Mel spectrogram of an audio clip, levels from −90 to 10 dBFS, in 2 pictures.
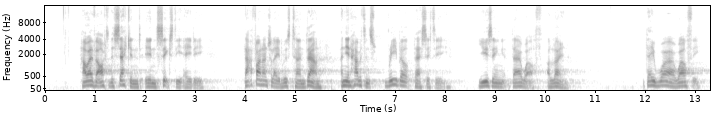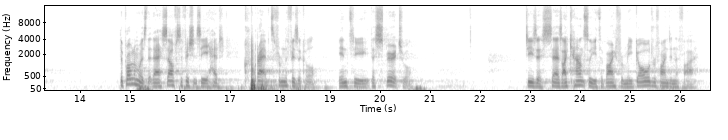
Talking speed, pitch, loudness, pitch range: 125 wpm, 115 Hz, -47 LUFS, 100-130 Hz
